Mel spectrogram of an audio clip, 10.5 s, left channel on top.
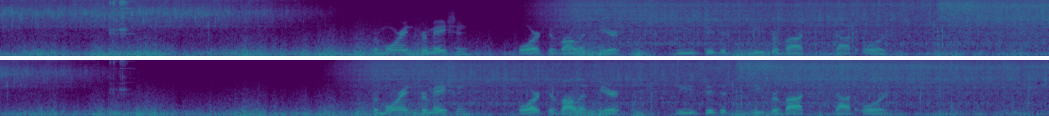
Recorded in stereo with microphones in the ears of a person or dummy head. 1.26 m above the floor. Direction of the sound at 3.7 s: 80° right.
